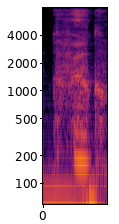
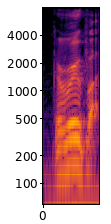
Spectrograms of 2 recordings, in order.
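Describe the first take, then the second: First: The name is said in a low, metallic voice. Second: The name is said in a robotic voice. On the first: The speaker calls it right. "Yeah, that was pretty good" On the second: The speaker calls it wrong. "that's like a robot voice"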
